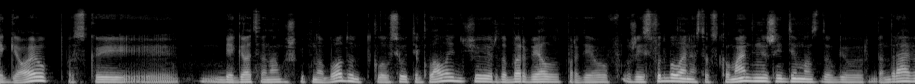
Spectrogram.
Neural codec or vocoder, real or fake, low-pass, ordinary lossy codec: none; real; 14.4 kHz; AAC, 48 kbps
